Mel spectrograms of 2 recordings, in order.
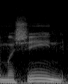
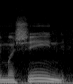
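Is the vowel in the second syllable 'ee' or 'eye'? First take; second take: ee; ee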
